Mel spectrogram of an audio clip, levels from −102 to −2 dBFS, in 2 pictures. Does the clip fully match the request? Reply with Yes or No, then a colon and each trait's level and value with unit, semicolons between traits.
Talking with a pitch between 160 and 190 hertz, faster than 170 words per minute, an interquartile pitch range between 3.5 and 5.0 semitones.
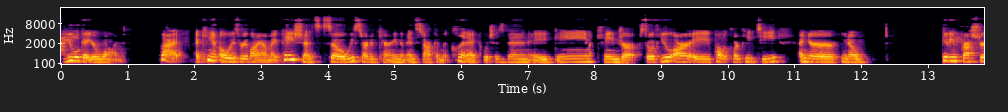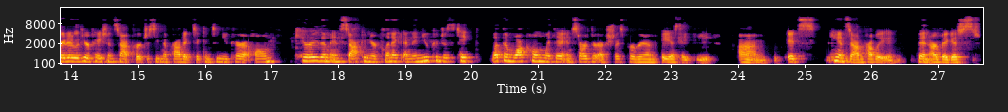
Yes: medium, 185 Hz; average, 190 wpm; average, 3.9 semitones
